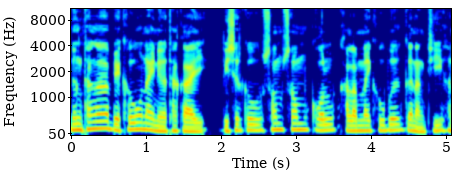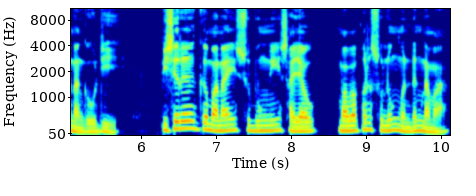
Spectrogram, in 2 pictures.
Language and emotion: Bodo, neutral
